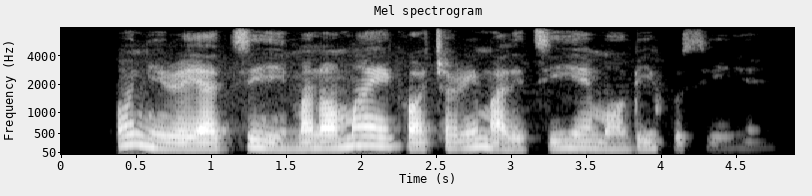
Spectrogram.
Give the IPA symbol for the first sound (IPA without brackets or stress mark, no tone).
o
